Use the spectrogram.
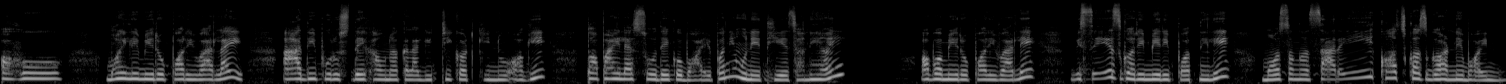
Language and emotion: Nepali, fearful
